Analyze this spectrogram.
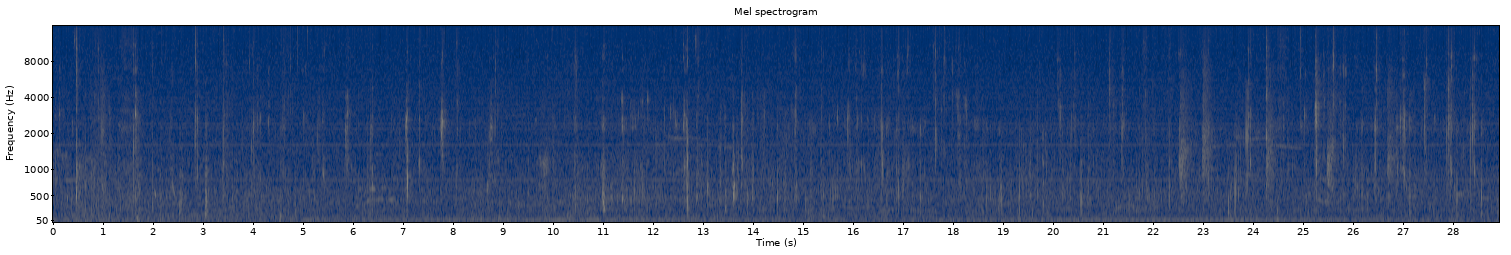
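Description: Close-miked mukbang eating: a person chewing and biting food by hand-fed mouthfuls, with irregular crunches and wet mouth clicks, one to a few every second.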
